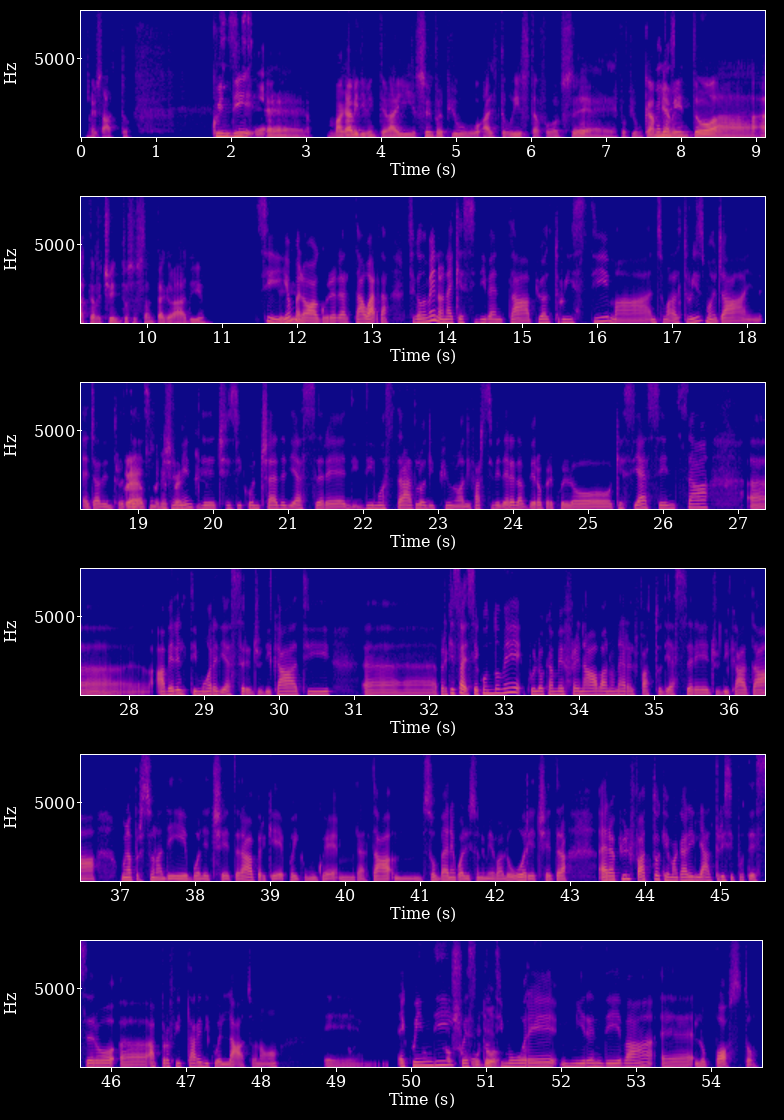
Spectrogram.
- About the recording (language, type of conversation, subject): Italian, podcast, Raccontami di una volta in cui hai trasformato un errore in un’opportunità?
- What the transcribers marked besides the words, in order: static; distorted speech; drawn out: "ehm"; drawn out: "ehm"; other background noise; unintelligible speech; drawn out: "Ehm"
